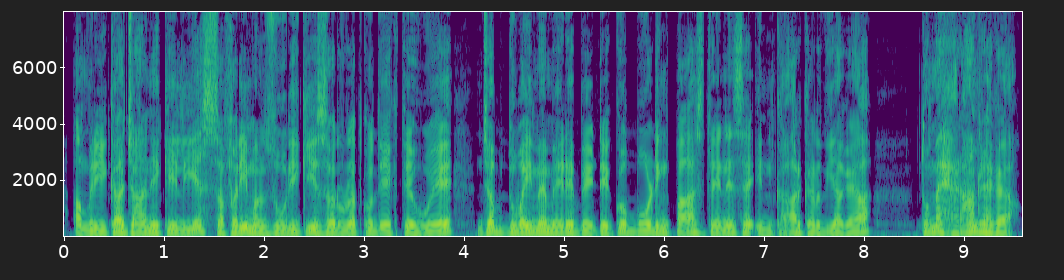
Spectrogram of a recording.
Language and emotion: Urdu, surprised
